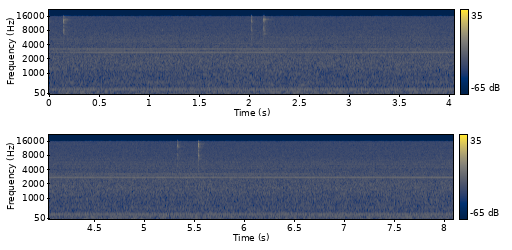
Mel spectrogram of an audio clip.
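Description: Steady background hiss with a constant low hum and a thin high whine: room and electrical noise. A few faint clicks come about two seconds in and again about five seconds in.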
